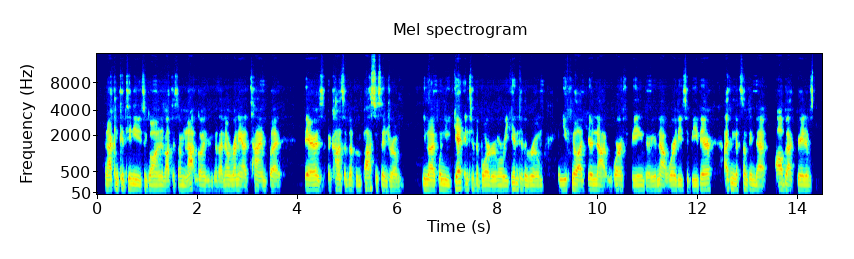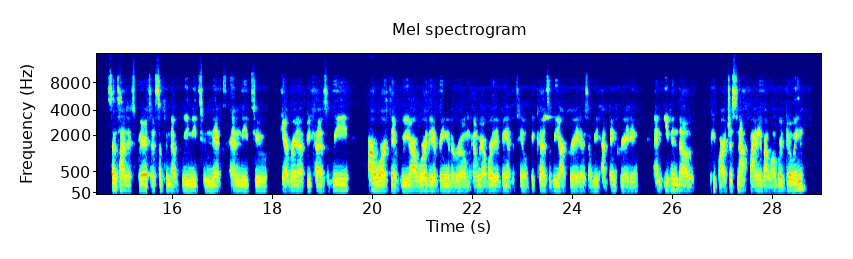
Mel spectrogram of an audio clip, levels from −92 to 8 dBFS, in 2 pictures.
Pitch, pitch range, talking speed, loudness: 95 Hz, 95-105 Hz, 260 wpm, -24 LUFS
